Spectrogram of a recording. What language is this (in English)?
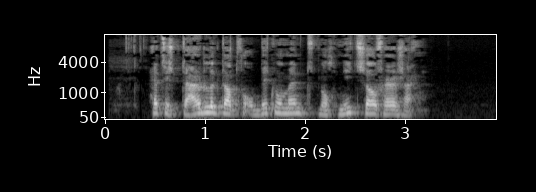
Dutch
